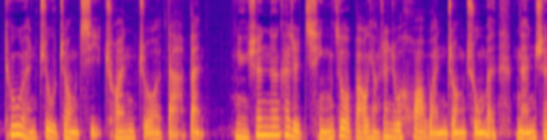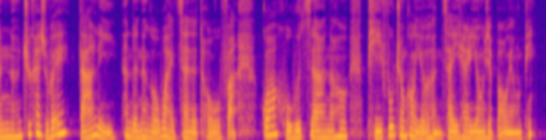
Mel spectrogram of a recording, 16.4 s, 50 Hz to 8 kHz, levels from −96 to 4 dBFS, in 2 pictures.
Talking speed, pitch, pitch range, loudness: 250 characters per minute, 130 Hz, 120-165 Hz, -18 LUFS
